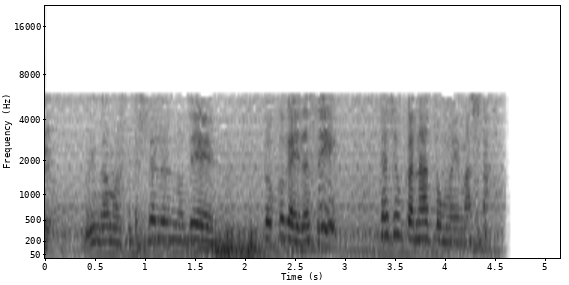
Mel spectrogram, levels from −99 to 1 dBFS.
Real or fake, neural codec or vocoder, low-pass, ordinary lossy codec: fake; codec, 16 kHz, 0.4 kbps, LongCat-Audio-Codec; 7.2 kHz; MP3, 24 kbps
